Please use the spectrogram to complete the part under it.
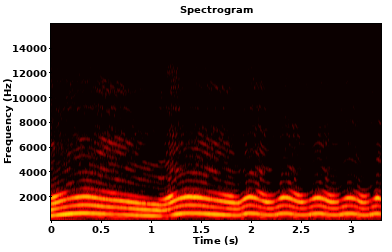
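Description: A voice imitates an ambulance siren, a sustained wailing tone that slides down slowly, then wobbles up and down in quick warbles.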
